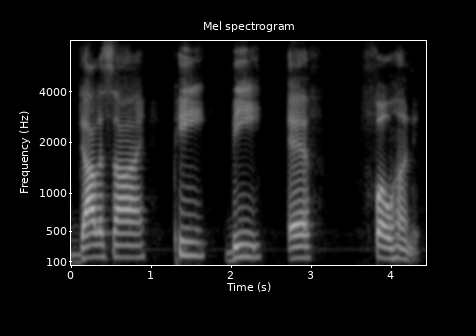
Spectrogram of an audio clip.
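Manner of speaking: spelled out slow and loud for slow listeners; slow repeat. Shown as a demonstration. Repeating the cash tag for slow listeners, slow and loud. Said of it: "Let me say it again for the slow listeners".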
